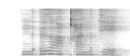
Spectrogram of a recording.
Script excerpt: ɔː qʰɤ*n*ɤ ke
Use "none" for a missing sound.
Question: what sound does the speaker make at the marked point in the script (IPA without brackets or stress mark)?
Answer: n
